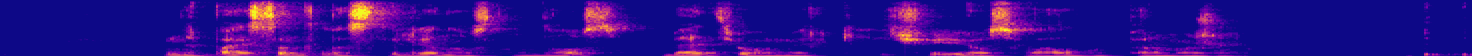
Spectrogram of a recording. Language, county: Lithuanian, Alytus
